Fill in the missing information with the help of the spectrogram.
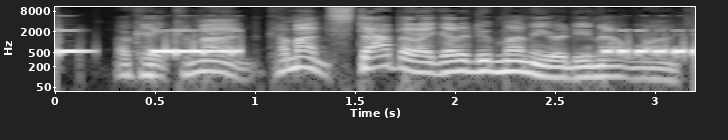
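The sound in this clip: Phone notification tones from incoming text messages: a short electronic beep, then a longer steady beeping tone that sounds under voices as people talk over it.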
